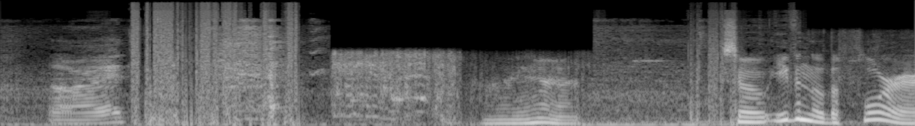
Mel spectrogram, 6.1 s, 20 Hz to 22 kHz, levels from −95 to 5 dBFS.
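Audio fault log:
0.87 to 1.99 s and 4.59 to 4.91 s, loose connector crackle: a worn or dirty contact in the signal path is making and breaking as it shifts, chopping the audio on and off at random and letting any DC on the line through as small pops. The result is an irregular scratchy crackle, first for just over a second, then a shorter burst of about a third of a second.
2.21 to 4.01 s, call bitrate drop: the call's bandwidth estimate fell and the encoder was pushed onto far fewer bits, which fits a fall from around 32 kbps to 7 kbps, holding at the lowest rate for 1.74 s. The coarser coding makes the sound rough and watery, and the audio bandwidth shrinks from 20 kHz to 4 kHz, so the top end disappears and everything turns muffled until the rate recovers.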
